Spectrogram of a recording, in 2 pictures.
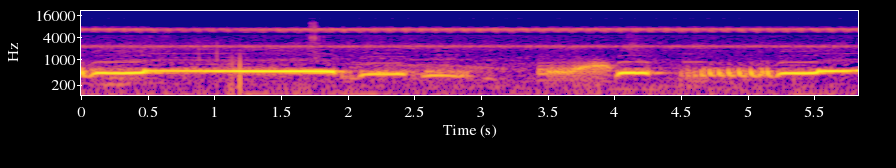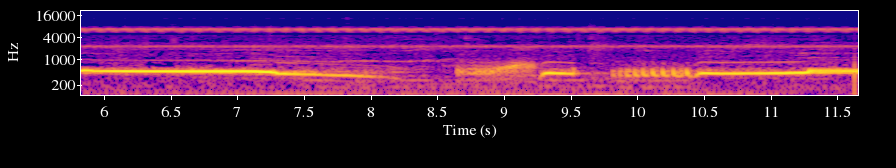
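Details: Puter pelung dove, a young bird kept as a champion candidate, said to call both day and night and to sound most soulful at night. It gives long, level, low coos broken by rapid rolling, pulsed phrases, with constant high whining tones behind.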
